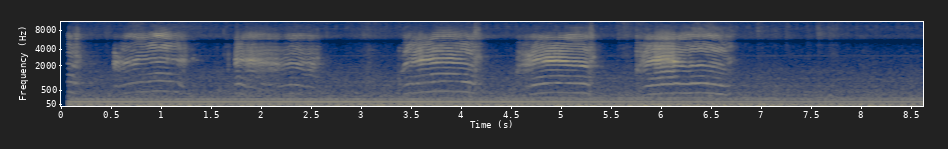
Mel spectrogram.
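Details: A 14-year-old female cat begging indoors for food or attention, giving five drawn-out meows with rising then falling pitch at roughly one-second intervals over a steady low electrical hum.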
